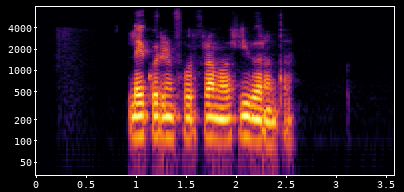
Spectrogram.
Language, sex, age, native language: Icelandic, male, 20-29, Icelandic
